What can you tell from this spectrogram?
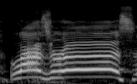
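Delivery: very long, high shout; resounding call. Acted. Jesus' call reaches Lazarus feasting in heaven, resounding shout. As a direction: send the name ringing across a great distance. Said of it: "he hears coursing across the courts of heaven".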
